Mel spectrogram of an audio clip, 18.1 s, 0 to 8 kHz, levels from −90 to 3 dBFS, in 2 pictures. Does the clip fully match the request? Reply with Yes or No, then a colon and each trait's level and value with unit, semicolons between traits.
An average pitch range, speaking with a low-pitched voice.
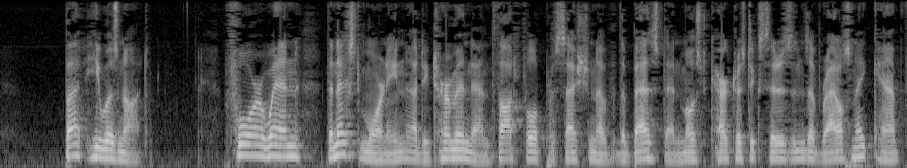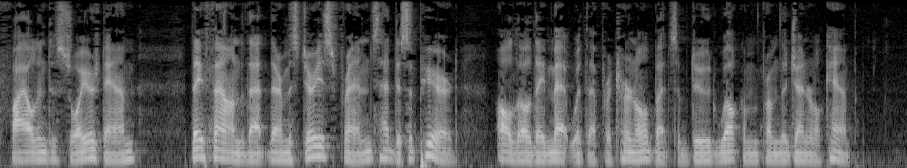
Yes: average, 4.0 semitones; very low, 95 Hz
